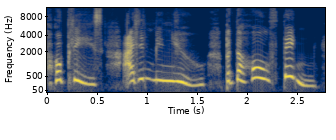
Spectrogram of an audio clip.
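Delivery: put-on a little girl hurrying to apologize; anxious girl. Jane apologizes to the old gentleman, high and pleading.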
